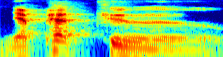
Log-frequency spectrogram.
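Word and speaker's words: יֶפֶת: 야벳, 예페트, 원어는 예페트입니다. 예페트.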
